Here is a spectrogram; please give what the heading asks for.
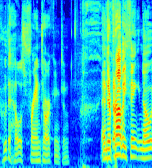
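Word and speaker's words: Fran Tarkenton: who the hell is fran tarkington and they're probably thinking no in in all honesty he's probably thinking they're probably all thinking we're just mispronouncing frank tarkington but no it is fran tarkin friend tarkington yes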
